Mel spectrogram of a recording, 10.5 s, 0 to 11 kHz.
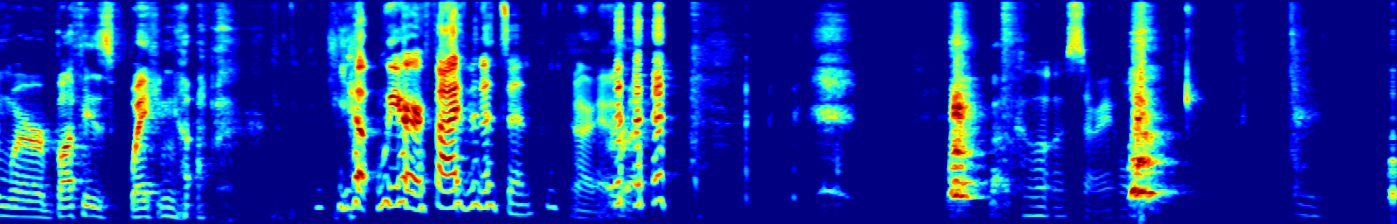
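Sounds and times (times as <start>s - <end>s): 
speech: 0.0s - 5.1s, 7.5s - 8.8s, 9.7s - 10.0s
laughter: 4.4s - 6.4s
dog barking in short sharp bursts: 7.2s - 7.6s, 8.5s - 9.0s.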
